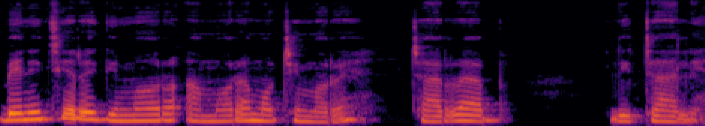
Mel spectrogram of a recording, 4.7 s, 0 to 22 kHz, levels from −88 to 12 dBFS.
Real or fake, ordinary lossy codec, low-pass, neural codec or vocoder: real; none; none; none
